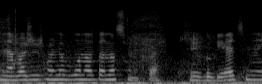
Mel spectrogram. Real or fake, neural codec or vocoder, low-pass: fake; codec, 32 kHz, 1.9 kbps, SNAC; 14.4 kHz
